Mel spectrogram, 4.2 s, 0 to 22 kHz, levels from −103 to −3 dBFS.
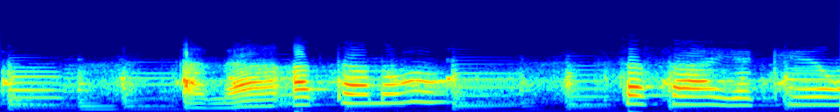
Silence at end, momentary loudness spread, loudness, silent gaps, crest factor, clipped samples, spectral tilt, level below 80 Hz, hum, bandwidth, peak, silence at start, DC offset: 0 s; 19 LU; -32 LUFS; none; 20 dB; under 0.1%; -0.5 dB/octave; under -90 dBFS; none; 4.2 kHz; -14 dBFS; 0 s; under 0.1%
